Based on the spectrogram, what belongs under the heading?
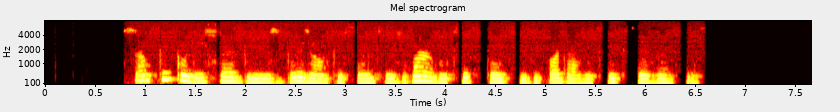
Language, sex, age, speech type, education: Nigerian Pidgin, female, 15-29, spontaneous, tertiary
